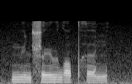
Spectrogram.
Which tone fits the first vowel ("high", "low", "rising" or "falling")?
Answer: low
